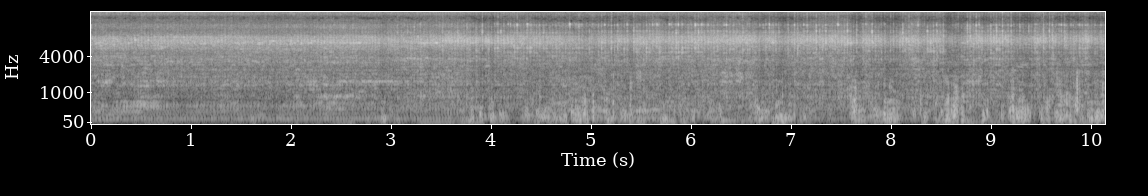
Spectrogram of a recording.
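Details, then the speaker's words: Scooter (automatic/CVT) idling, then a loose, uneven metallic clattering rattle from the side engine case grows louder and busier; suspected in CVT or clutch housing, traced to a dry clutch housing bearing. "Nah, jadi di sini masalahnya ada di bagian mesin samping ya teman-teman. Di bagian mesin sampingnya bunyi kemeretek."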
